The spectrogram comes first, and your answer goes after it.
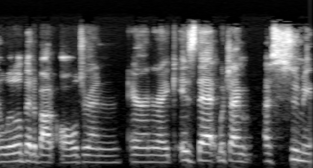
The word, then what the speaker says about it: Ehrenreich: Well, for me, so my biggest thing, and I guess this is a good transition into talking a little bit about Alderaan Ehrenreich, is that, which I'm assuming is how you say his name.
